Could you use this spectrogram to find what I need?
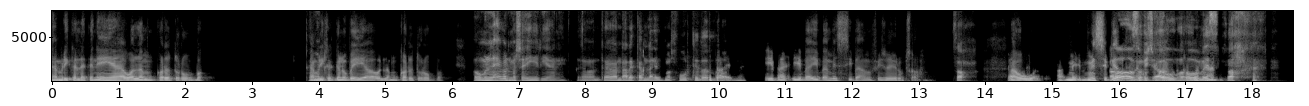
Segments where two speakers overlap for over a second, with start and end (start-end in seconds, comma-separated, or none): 15.9-17.5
